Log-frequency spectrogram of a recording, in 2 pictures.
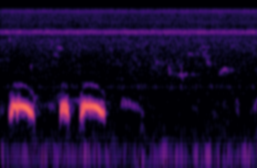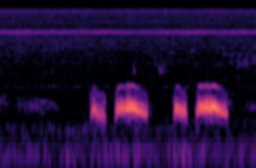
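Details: Spotted dove used as a lure for wild birds: two brief bursts of soft paired coos, short then longer, at the start and end, with a quiet gap of about three seconds between them.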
